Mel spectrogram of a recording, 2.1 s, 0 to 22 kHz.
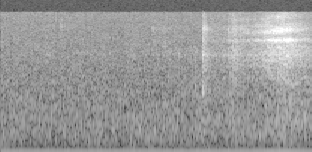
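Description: Near silence, then about a second and a half in a faint click and a brief high rustle as loose steel strings of a Harley Benton TE-40 electric guitar are gathered and slid through the hand.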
